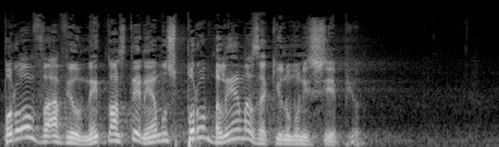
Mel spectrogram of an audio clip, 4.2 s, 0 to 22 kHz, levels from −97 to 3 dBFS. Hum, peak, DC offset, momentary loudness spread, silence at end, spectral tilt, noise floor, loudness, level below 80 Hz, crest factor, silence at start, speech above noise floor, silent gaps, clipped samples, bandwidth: none; -6 dBFS; under 0.1%; 7 LU; 1.15 s; -5.5 dB/octave; -60 dBFS; -21 LUFS; -46 dBFS; 18 dB; 0.05 s; 39 dB; none; under 0.1%; 14.5 kHz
